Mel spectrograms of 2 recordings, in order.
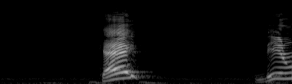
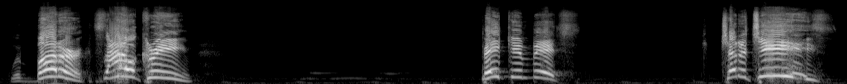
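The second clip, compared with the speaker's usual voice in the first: louder, building to slow drawn-out cheese; loud mock sales pitch; 3 semitones higher, 11 dB louder, slower than usual. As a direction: hype up each topping slowly. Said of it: "She showed me".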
